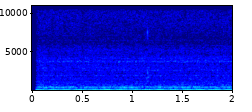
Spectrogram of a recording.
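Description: A heater running with a steady, even hum.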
